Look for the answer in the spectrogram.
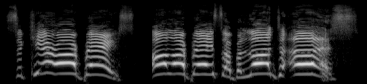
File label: Base Secure, Female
